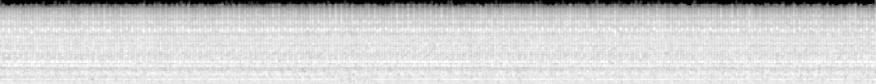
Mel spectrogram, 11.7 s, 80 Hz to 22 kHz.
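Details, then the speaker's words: Rebuilt John Deere 4039DF diesel in a Pettibone telehandler, first start after cranking to prime the fuel: a loud, steady idle with a sharp, regular ticking puff about three times a second, an exhaust leak at an injector seal. "now I do have a little bit of a leak on one of the injectors where it goes in it's leaking exhaust right where the injector goes in"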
